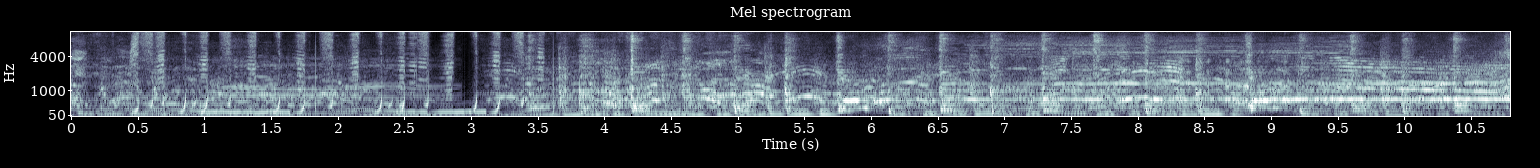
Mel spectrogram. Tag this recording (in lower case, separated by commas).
speech, crowd, music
